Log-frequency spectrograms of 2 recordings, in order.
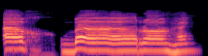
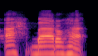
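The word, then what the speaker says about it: أخبارها: Tapi kalau kita baca baroha dengan ha itu artinya pendeta.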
